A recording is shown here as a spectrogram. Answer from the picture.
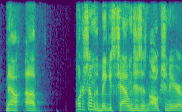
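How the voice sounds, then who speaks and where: Very fast speech with ordinary pitch variation comes through on a very clean recording with a silent background. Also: man. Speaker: TV show host, agriculture commissioner. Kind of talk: TV interview host talk.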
